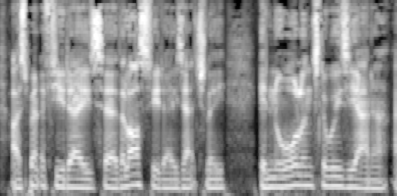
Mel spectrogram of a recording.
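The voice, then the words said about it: Hoarse, croaky deep voice. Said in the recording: “my voice is a little bit hoarse. It does feel a little bit croaky, a little bit Barry White-esque”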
